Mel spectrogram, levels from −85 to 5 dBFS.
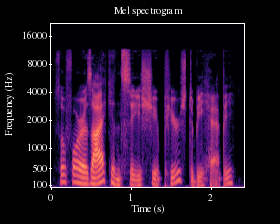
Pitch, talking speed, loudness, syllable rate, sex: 145 Hz, 275 wpm, -21 LUFS, 5.8 syllables/s, female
